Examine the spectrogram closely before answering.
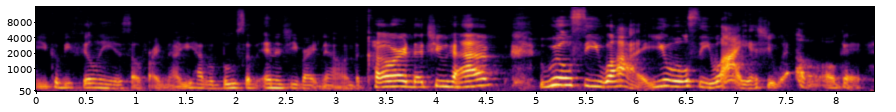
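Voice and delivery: ordinary delivery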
